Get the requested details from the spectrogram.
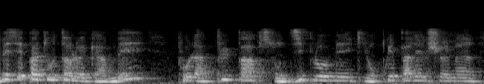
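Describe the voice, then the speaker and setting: Noticeable background noise runs under the recording. A man speaks with audible room echo. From Guadeloupe, Capesterre-Belle-Eau. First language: Guadeloupean Creole (speaking French). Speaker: video blogger. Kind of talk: casual monologue. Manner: halting.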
